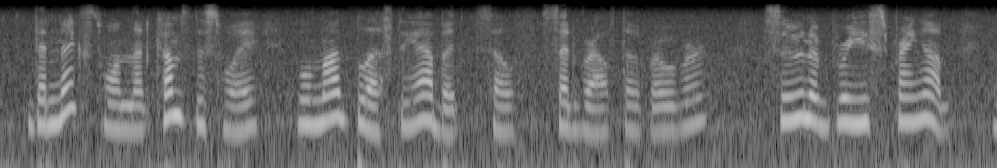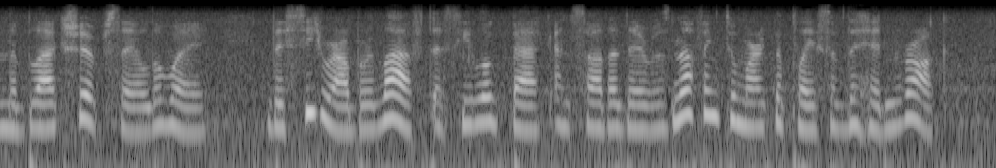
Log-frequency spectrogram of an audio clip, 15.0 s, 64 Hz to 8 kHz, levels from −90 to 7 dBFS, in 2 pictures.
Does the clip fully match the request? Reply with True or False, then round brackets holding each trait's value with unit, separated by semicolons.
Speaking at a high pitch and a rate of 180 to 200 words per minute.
True (215 Hz; 195 wpm)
